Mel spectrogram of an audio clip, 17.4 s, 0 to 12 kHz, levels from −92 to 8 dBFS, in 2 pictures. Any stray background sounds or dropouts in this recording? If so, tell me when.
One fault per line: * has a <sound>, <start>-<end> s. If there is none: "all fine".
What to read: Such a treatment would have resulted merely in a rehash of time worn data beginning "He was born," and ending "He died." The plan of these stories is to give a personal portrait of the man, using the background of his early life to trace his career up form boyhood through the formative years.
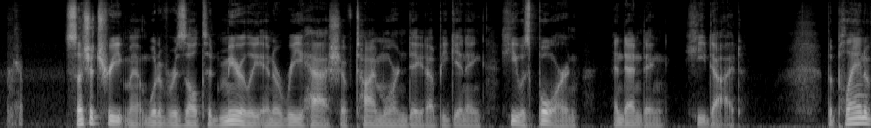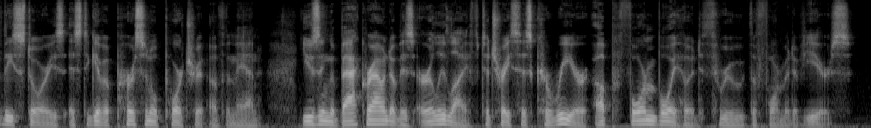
* has a laugh, 0.1-0.2 s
